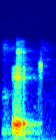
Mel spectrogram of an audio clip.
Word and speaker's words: itch: Beach, Yeah, and the other word has a short I sound, so it's an I sound. So like when you pronounce itch, itch.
